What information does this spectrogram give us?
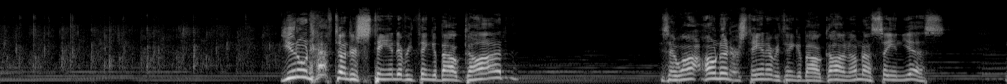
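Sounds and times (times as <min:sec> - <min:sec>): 
group clapping: 0:00.0 - 0:03.5
speech: 0:02.8 - 0:05.3, 0:06.6 - 0:10.0.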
